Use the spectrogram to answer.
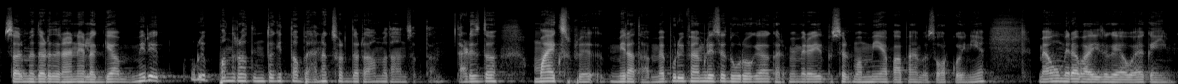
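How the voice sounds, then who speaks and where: A young man with a hoarse voice, a vlogger delivering a heated, preachy monologue straight to his viewers. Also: mid-range voice, steady tone, brisk. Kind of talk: ranting monologue to camera.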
